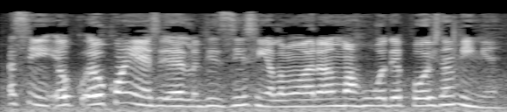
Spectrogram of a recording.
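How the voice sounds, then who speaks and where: A woman with a fairly high voice explains a neighbor's situation in a casual, plain way. She recounts events in simple sequence, adding small fillers as she goes. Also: fast talker, slight background noise. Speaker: caller or guest asking advice.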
